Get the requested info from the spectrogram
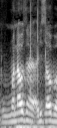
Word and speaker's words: Addis Ababa: Pronounce it properly. Addis Ababa.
